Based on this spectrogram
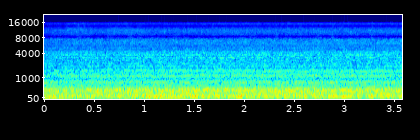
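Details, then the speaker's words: eBay diesel air preheater for a workshop, on a 12V 30A supply, running at full power: steady, dense roar with a low rumble and no knocks or surges. A little noisy but normal. "And it's a little bit noisy, but it's running at full pelt at the moment."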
